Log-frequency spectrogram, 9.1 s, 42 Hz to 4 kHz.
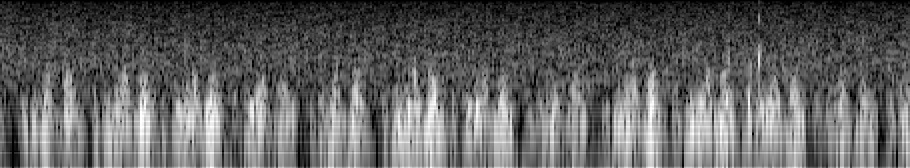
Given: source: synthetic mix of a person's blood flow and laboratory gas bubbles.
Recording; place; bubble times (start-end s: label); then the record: Doppler ultrasound of blood flow; precordium
7.24-7.32 s: bubbles
7.44-7.63 s: bubbles
From the record:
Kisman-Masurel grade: 213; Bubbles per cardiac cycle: several, 3 to 8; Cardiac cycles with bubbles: 1 to 10%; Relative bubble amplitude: loud (0.450 to 0.775); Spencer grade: 1 (occasional bubble signal discernible with the cardiac motion signal, with majority of cardiac periods free of bubbles); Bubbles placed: anywhere in the cardiac cycle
